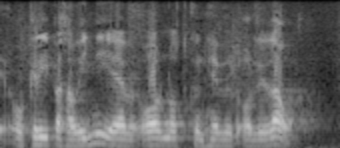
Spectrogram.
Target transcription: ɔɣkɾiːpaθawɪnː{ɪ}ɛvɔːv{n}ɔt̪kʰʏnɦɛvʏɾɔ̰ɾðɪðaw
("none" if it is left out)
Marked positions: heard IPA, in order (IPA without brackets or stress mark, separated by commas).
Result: i, n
